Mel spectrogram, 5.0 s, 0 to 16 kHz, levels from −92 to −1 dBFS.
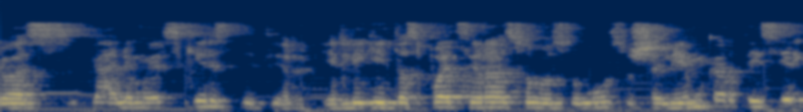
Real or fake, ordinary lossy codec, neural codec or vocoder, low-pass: real; AAC, 96 kbps; none; 7.2 kHz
